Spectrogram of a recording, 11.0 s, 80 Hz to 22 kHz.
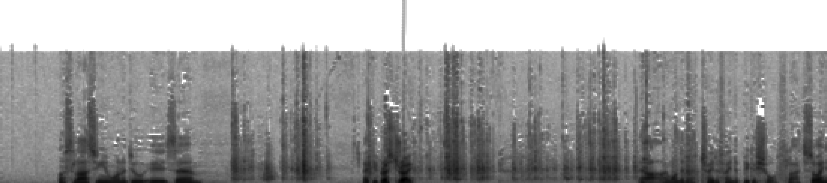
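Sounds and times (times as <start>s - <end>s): painting gear clicking and scraping: 3.1s - 9.5s.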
